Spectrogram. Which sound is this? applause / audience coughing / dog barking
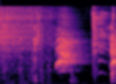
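dog barking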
